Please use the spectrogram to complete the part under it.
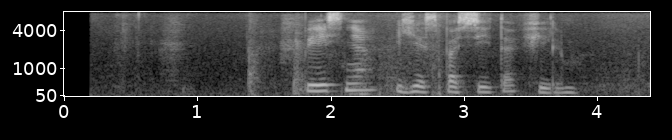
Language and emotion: Russian, neutral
